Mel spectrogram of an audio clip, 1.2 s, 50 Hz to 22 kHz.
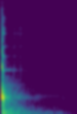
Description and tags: stone on stone impact3
stone falls / beaten on stone
stone, strike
